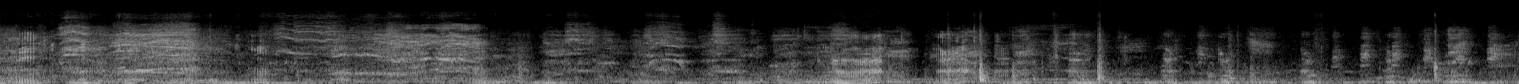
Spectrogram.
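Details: A group of pigs noisily demanding feed; long, loud harmonic squeals dominate the first half, then shorter squeals, snorts and sharp clatters follow.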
